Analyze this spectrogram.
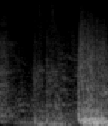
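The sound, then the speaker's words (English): Blasters or proton torpedoes fire in a Star Wars video game space battle. A short burst comes first, then a louder, sustained booming barrage. “They're like pink. Ba-boo. Ba-boo. I've never seen those blasters before. Is he using... Are those proton torpedoes or something?”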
